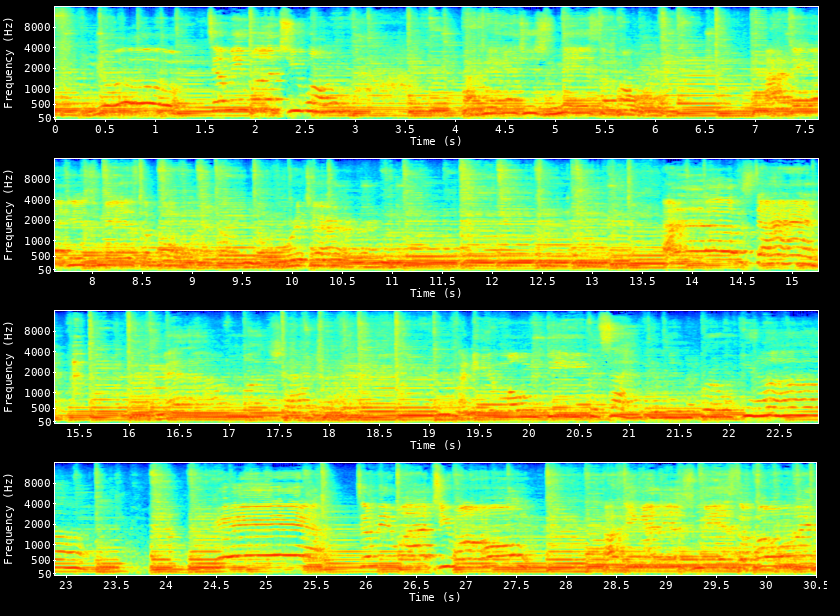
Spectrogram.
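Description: A man singing while strumming an acoustic guitar, with one brief break in the sound about three-quarters of the way through.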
